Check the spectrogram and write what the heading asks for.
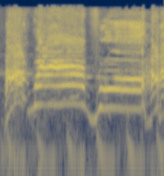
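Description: A man lets out loud, excited shouts, three drawn-out wordless yells in quick succession with rising and falling pitch, close and forceful, with no other sounds around them.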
